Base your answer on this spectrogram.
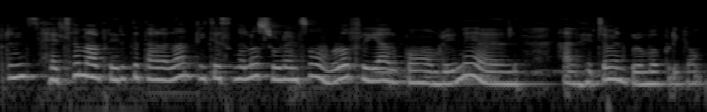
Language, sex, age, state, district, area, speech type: Tamil, female, 18-30, Tamil Nadu, Thanjavur, rural, spontaneous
